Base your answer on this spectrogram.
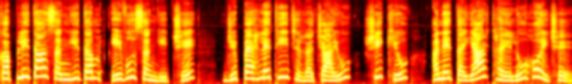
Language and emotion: Gujarati, neutral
